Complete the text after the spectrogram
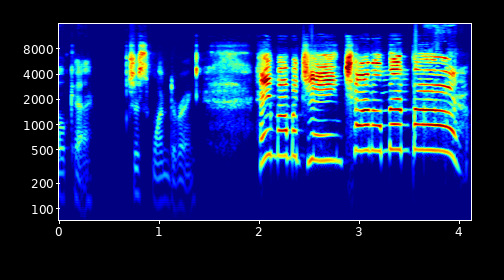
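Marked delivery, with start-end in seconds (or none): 2.0-4.1 much higher and louder, a thrilled welcome; excited shout. Real, not acted. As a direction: shout out the new member with delight. Greeting a new channel member.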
